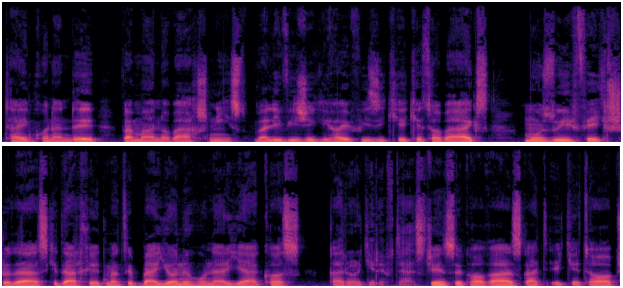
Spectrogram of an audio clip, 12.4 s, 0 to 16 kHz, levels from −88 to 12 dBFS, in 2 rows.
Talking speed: 130 wpm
